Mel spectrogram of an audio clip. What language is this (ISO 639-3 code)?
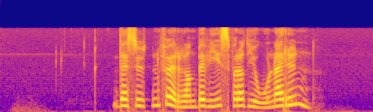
nor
